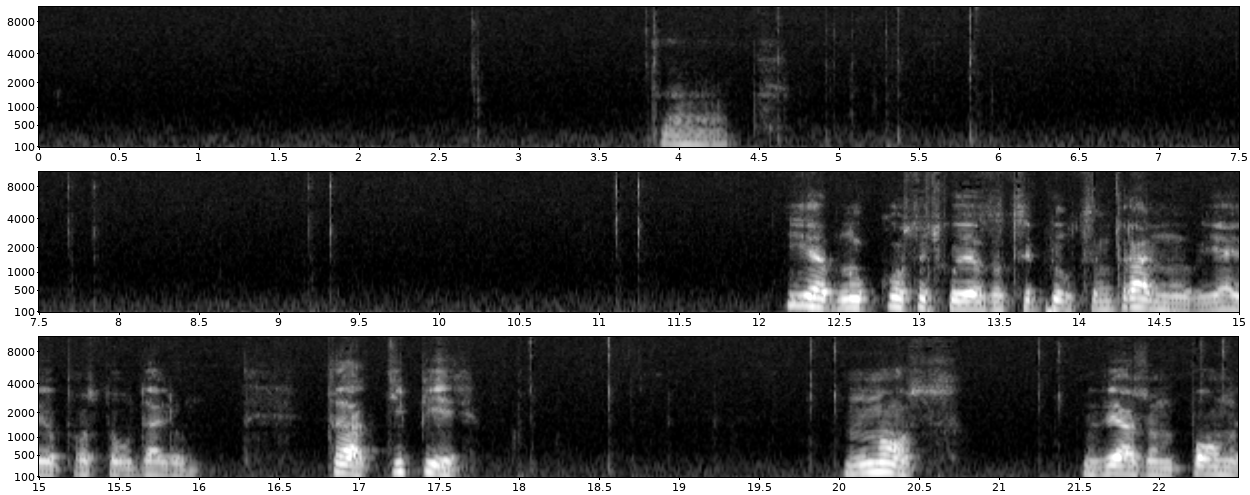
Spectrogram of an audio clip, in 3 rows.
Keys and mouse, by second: 4.1 middle click, 5.6 middle click, 8.0 click, 9.3 click, 11.3 click, 13.3 Delete, 17.0 KP_1, 18.3 shift+middle click, 20.0 click.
